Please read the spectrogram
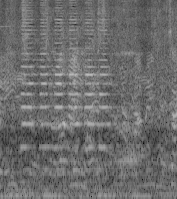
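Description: A vehicle horn sounds once, a steady tone held for just over a second, starting a moment in, over street chatter and traffic rumble.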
